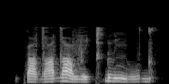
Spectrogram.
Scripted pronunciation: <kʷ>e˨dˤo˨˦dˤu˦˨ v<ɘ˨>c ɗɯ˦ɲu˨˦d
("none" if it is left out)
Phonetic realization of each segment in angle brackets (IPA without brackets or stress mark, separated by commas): kʷ, e˨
